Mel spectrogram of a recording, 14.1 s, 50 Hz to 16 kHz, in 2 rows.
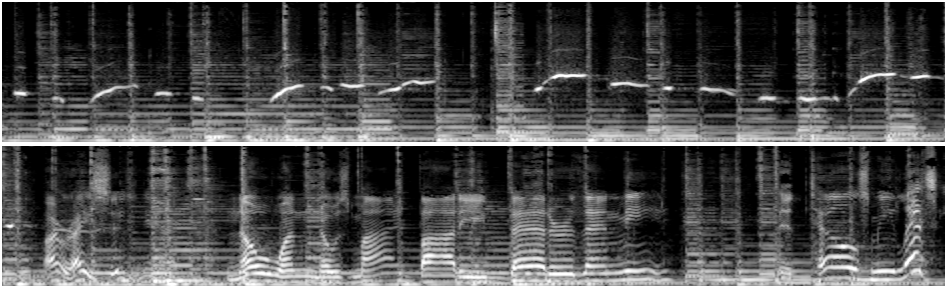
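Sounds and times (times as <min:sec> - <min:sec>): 
cheerful whistled tune: 0:00.0 - 0:07.6
speech: 0:07.4 - 0:12.3, 0:13.0 - 0:14.1.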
